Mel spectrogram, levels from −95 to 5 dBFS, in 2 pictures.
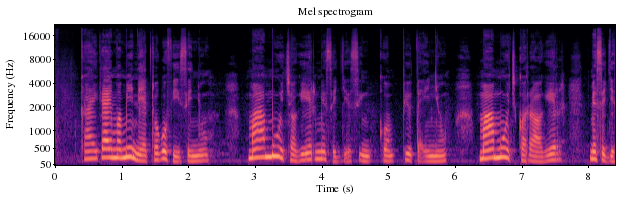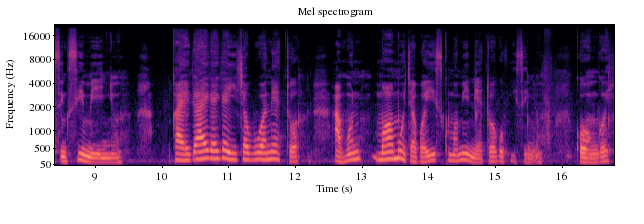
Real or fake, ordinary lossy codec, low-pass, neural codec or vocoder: fake; none; 19.8 kHz; vocoder, 44.1 kHz, 128 mel bands, Pupu-Vocoder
